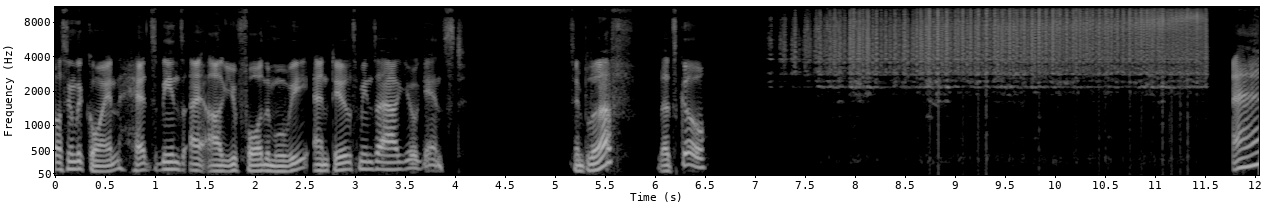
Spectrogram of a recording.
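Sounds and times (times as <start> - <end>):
spinning metal coin chatter: 7.2 - 11.6
thin ringing tone: 7.2 - 11.6.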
